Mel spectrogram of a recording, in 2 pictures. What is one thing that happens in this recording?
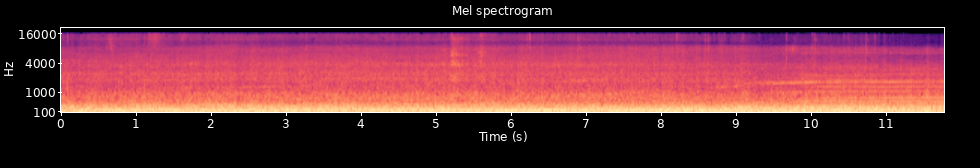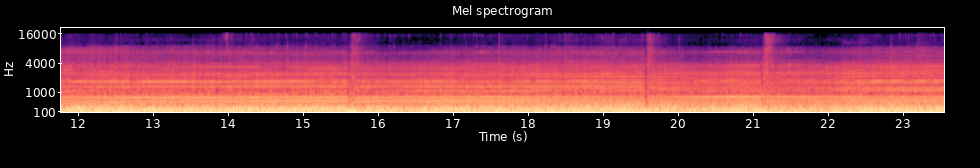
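A jet engine roars loudly and steadily close by.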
